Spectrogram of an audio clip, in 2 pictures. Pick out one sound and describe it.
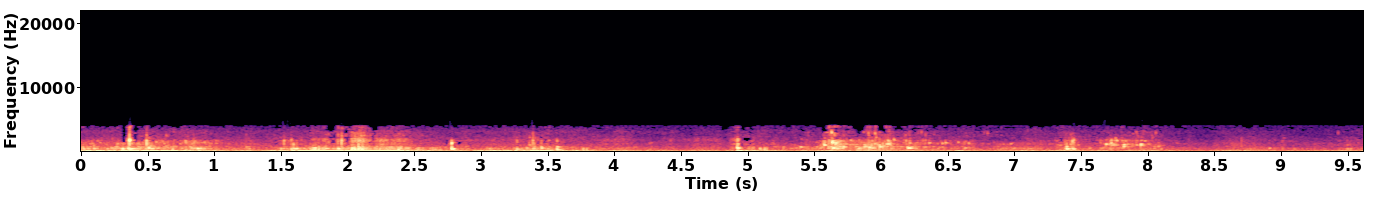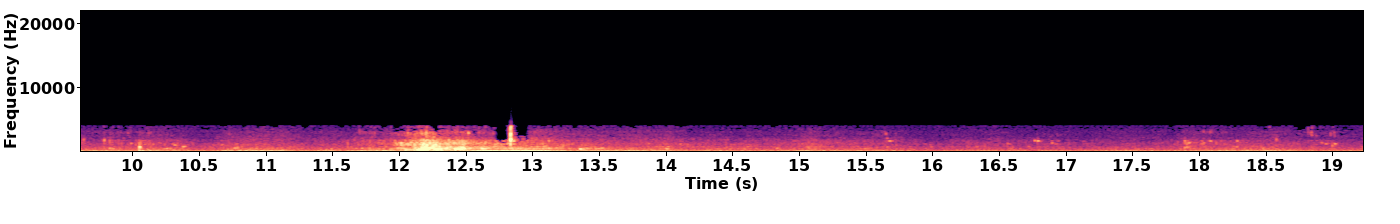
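Water bubbles and swirls, muffled underwater.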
